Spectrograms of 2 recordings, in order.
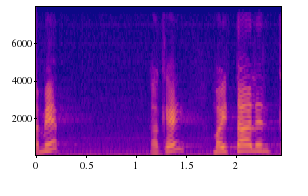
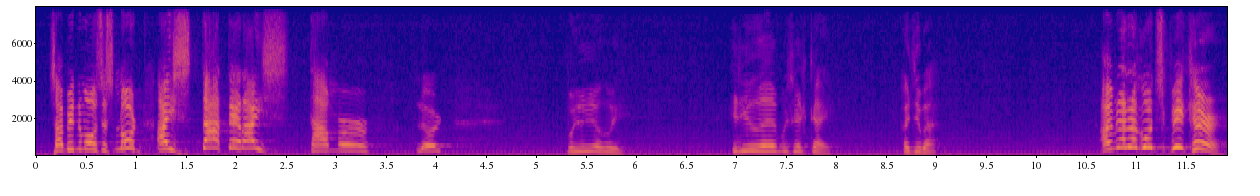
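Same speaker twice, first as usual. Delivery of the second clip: full-force preaching; 6 semitones higher, 9 dB louder than usual. Acted. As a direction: stretch out the stammering excuse.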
